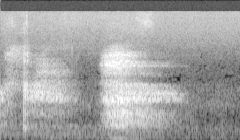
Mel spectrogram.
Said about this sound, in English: I probably need to stop and breathe again,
